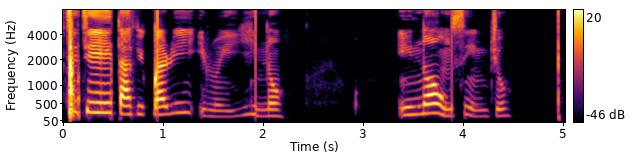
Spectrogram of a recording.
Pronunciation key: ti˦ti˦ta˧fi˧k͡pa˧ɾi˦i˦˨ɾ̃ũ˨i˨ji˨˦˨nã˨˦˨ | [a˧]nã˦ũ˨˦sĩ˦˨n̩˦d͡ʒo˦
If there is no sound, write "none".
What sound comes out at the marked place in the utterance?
i˧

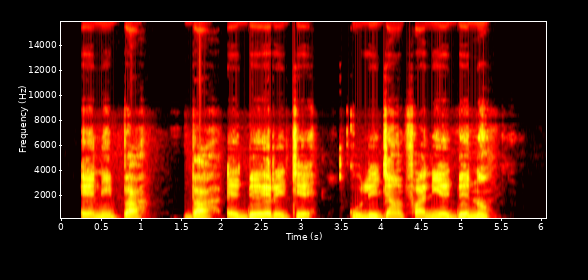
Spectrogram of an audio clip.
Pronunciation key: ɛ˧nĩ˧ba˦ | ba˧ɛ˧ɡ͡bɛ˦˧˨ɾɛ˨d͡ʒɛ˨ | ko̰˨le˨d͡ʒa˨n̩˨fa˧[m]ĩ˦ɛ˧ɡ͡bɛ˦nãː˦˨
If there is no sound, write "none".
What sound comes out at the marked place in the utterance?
n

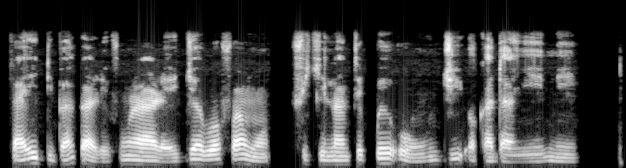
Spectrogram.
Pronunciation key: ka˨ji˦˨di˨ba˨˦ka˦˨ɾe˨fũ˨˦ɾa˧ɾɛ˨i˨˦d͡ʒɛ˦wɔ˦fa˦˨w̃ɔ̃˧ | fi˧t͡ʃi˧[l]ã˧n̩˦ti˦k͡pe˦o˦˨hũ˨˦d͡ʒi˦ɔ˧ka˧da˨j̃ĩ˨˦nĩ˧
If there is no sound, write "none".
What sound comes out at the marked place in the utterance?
l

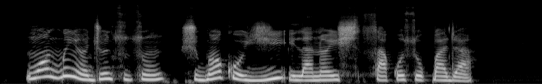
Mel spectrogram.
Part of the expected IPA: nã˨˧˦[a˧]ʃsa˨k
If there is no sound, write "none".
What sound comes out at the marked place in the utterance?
i˧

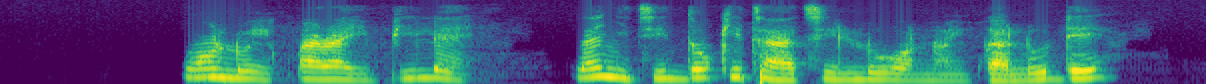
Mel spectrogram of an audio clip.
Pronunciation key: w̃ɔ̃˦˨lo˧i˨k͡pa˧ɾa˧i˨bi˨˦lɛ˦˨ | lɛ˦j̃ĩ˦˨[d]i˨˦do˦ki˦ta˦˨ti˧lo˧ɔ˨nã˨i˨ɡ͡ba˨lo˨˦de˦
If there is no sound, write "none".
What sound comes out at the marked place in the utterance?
t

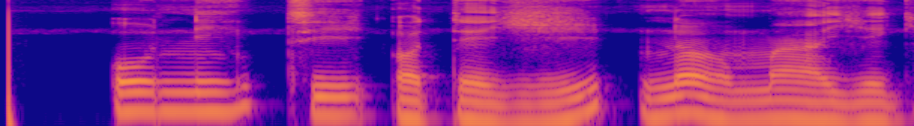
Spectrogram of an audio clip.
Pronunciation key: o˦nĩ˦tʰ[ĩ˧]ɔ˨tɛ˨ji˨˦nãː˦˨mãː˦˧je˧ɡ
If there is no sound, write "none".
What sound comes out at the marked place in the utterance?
i˧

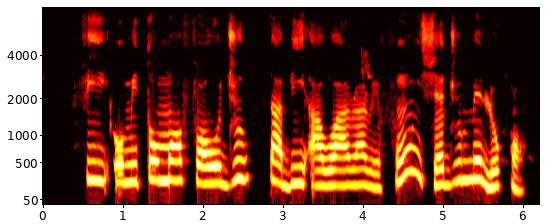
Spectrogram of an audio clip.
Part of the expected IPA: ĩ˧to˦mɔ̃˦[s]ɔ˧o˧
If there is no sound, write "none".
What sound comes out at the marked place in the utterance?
f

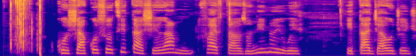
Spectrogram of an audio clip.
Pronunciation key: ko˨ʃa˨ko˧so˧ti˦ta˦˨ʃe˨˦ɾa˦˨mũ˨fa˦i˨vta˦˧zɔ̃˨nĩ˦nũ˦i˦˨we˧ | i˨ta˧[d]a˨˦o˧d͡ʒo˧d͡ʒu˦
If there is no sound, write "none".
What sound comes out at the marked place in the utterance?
d͡ʒ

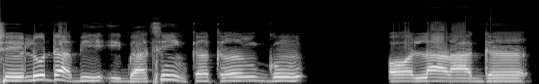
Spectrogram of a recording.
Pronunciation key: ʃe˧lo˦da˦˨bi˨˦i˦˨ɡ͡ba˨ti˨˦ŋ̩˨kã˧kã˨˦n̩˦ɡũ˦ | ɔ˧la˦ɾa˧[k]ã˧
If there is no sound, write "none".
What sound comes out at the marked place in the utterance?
ɡ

